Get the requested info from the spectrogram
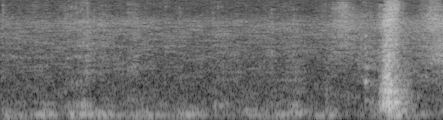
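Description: Ballpoint pen writing and underlining on paper, faint, with a short breath just before the end.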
